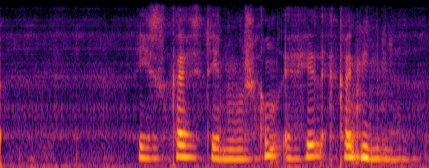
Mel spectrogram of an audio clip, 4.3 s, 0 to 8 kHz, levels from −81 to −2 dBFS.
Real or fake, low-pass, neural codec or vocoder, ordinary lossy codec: fake; 7.2 kHz; autoencoder, 22.05 kHz, a latent of 192 numbers a frame, VITS, trained on many speakers; Opus, 24 kbps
